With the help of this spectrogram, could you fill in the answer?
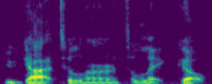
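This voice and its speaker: A man's voice: deep voice, unhurried. A man hosting a podcast, talking in a plainspoken, conversational motivational style and addressing listeners directly with rhetorical questions. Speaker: podcast host.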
